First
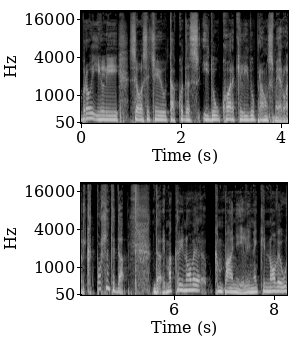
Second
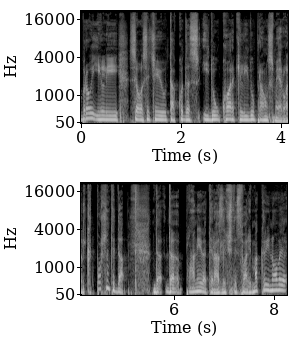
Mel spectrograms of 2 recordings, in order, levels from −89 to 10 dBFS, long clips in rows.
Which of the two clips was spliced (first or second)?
first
